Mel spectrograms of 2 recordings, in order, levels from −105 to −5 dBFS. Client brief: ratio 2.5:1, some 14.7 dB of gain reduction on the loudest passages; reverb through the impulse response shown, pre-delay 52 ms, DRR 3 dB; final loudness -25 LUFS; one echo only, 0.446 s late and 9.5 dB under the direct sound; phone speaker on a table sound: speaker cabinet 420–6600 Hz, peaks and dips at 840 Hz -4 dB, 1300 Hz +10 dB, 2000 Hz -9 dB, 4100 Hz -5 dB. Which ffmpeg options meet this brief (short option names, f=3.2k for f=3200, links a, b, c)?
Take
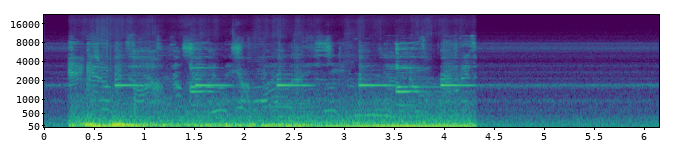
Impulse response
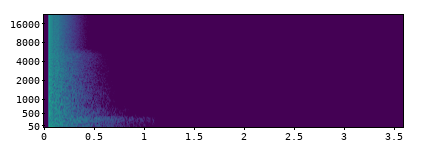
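-filter_complex "[0:a]acompressor=threshold=-40dB:ratio=2.5,aecho=1:1:446:0.335,asplit=2[a][b];[1:a]atrim=start_sample=2205,adelay=52[c];[b][c]afir=irnorm=-1:irlink=0,volume=-6dB[d];[a][d]amix=inputs=2:normalize=0,highpass=f=420:w=0.5412,highpass=f=420:w=1.3066,equalizer=f=840:t=q:w=4:g=-4,equalizer=f=1.3k:t=q:w=4:g=10,equalizer=f=2k:t=q:w=4:g=-9,equalizer=f=4.1k:t=q:w=4:g=-5,lowpass=f=6.6k:w=0.5412,lowpass=f=6.6k:w=1.3066,volume=21.5dB"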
